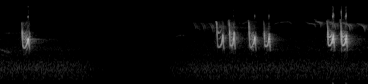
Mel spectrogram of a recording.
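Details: Brief snatch of Eurasian nuthatch song in December: a single sharp note, a pause, then a short quick series of three or four whistled notes and a final pair, all fairly clean over low hiss.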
